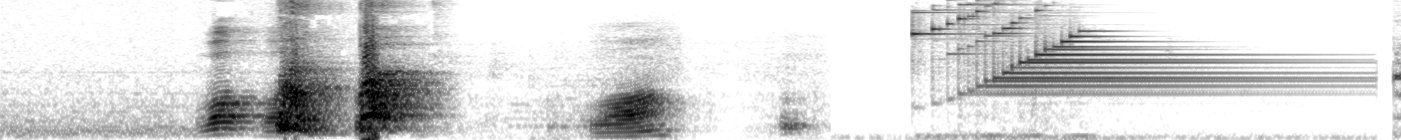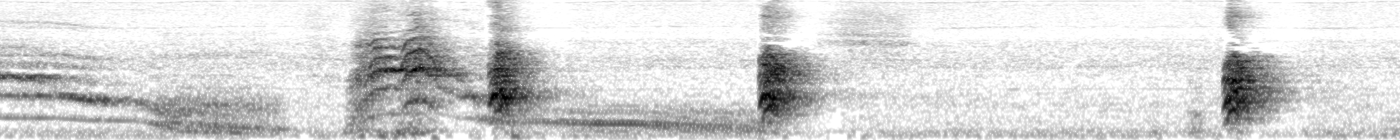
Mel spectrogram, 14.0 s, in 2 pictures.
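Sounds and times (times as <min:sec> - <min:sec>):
small dog barking: 0:01.4 - 0:02.3, 0:08.8 - 0:09.8, 0:10.8 - 0:11.2, 0:13.0 - 0:13.5
bright chime: 0:04.6 - 0:06.9
cat meowing: 0:07.0 - 0:07.9, 0:08.7 - 0:09.8.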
